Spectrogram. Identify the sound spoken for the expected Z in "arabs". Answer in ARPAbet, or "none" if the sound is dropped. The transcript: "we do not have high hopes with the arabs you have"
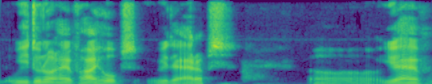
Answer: S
